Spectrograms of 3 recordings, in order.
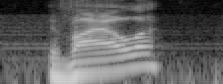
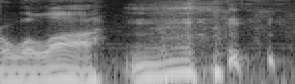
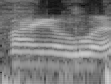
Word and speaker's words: Viola: Viola. Yes. It was either that or wila. It's Viola.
